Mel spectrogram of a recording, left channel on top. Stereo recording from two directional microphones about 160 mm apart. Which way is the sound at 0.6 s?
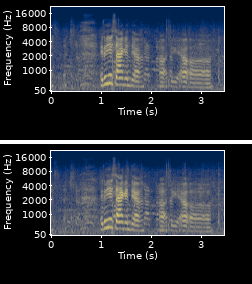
65° left (ahead or behind).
